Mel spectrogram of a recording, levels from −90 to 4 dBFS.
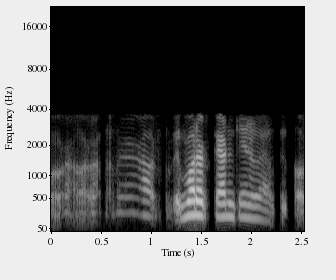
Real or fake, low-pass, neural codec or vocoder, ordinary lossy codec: fake; 3.6 kHz; autoencoder, 44.1 kHz, a latent of 192 numbers a frame, MeloTTS; none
